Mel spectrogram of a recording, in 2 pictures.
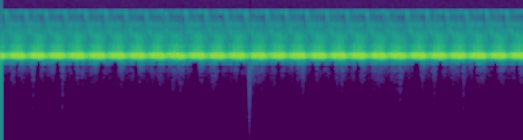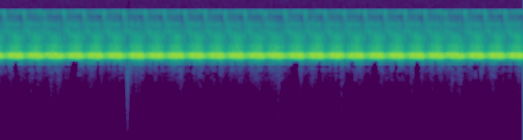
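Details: On a farm meadow under a full moon and dark skies, crickets give an unbroken shrill ringing trill, evenly pulsed around four times each second, with nothing else audible.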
